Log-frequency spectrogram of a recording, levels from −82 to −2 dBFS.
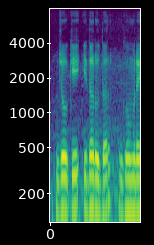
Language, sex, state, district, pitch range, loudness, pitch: Hindi, male, Uttar Pradesh, Shamli, 130-140 Hz, -14 LUFS, 135 Hz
